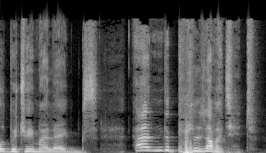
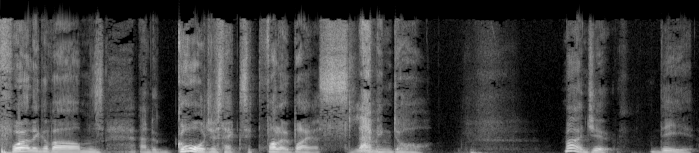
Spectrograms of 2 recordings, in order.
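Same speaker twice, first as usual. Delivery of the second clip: usual speaking voice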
